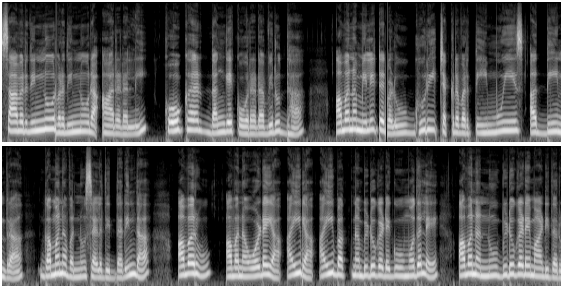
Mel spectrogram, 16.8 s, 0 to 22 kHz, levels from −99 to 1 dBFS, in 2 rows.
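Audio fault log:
0.80 s, 5.75 to 5.77 s, 12.88 s: CD skip, three times. Each is a brief mute, a few milliseconds at 0.80 s and 12.88 s and roughly 30 ms at 5.75 s, heard as a tick followed by an abrupt discontinuity in the speech. A disturbance or disc flaw throws the laser off its track onto a neighbouring turn of the spiral, so the player silences output briefly and resumes reading from a different point in the recording.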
